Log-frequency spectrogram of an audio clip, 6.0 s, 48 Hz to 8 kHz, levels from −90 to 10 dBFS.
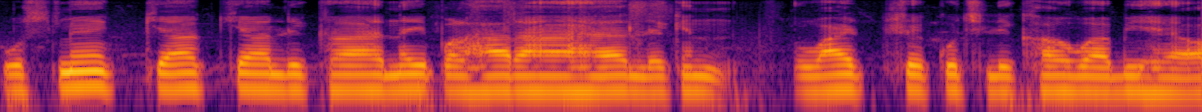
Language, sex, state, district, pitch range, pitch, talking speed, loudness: Hindi, male, Jharkhand, Ranchi, 125-135 Hz, 130 Hz, 170 wpm, -15 LUFS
